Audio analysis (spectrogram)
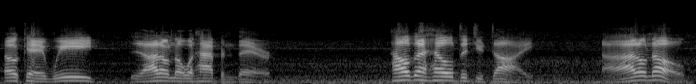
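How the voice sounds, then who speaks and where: A man's voice: fairly high pitch, lively intonation, slow pace, sharp tone. A man giving casual, reactive commentary as he streams a video game, often exclaiming. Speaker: let's play streamer. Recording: faint background noise.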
